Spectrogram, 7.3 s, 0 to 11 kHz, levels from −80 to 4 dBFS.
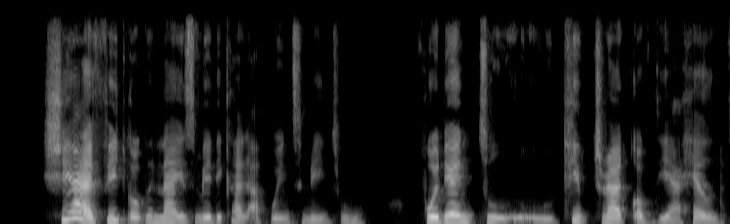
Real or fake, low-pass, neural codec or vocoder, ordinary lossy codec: fake; 9.9 kHz; autoencoder, 22.05 kHz, a latent of 192 numbers a frame, VITS, trained on one speaker; none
